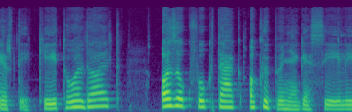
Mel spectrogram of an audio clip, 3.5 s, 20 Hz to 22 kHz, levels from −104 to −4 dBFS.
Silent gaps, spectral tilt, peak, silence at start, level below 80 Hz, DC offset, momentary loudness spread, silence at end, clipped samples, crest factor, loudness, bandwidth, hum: none; -7 dB/octave; -8 dBFS; 0 s; -76 dBFS; under 0.1%; 10 LU; 0 s; under 0.1%; 20 dB; -28 LUFS; 16.5 kHz; none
